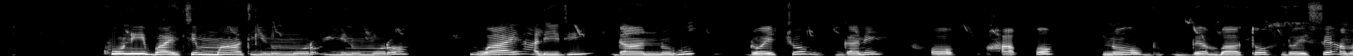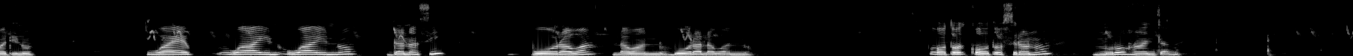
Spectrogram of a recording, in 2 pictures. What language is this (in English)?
Sidamo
